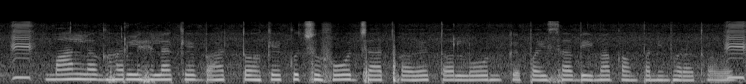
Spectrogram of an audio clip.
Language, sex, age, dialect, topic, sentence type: Bhojpuri, female, 18-24, Northern, banking, statement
